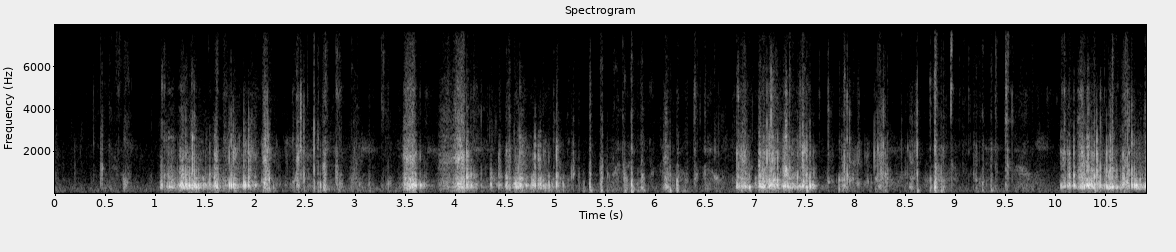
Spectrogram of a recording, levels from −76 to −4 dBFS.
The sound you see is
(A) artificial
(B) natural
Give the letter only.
B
